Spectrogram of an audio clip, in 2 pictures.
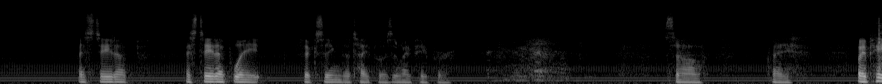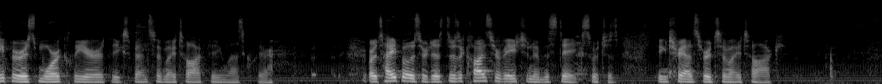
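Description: A man lectures calmly to a room.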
